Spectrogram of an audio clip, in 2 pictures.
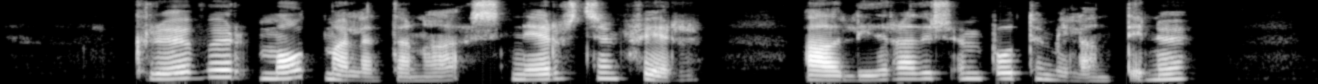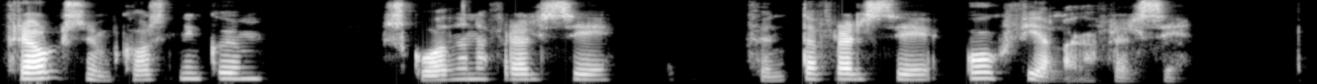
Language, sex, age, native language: Icelandic, female, 40-49, Icelandic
